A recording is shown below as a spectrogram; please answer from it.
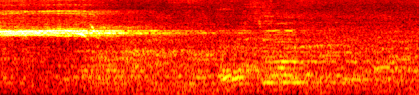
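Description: Referee's whistle: one short, high, steady blast right at the start, stopping the wrestling bout. Voices follow in the hall.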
